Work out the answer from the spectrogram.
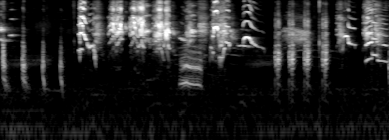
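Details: Nias hill myna singing, played to get lazy birds going: sharp clicks and noisy squawk bursts, with a few short rising and falling whistles scattered through.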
